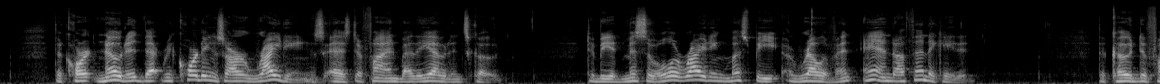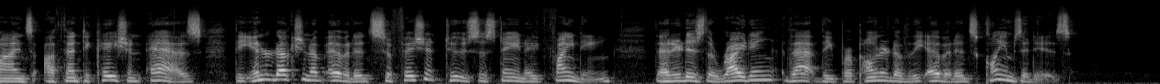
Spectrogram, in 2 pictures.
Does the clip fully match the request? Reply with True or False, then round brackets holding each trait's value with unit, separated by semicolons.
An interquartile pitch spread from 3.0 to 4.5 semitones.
False (5.0 semitones)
